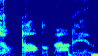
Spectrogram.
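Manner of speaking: soft unvoiced whisper.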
